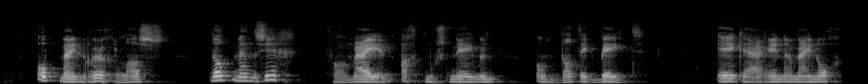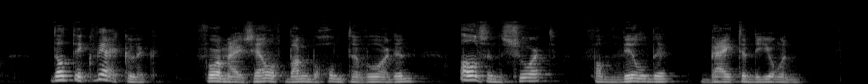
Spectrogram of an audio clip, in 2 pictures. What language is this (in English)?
Dutch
